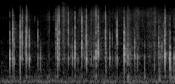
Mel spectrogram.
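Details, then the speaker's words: Alien Gear Cloak Tuck 2.0 IWB holster: crisp irregular crackling and snapping as it flexes, from its plastic spine cracked into pieces after about two months of wear. "you can hear that it's crackling and that is the plastic spine and after about two months of wear and sitting on it and getting up and out of the car it started cracking and snapping"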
